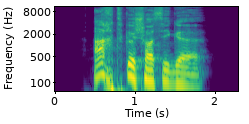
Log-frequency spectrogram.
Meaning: inflection of achtgeschossig: 1. strong/mixed nominative/accusative feminine singular 2. strong nominative/accusative plural 3. weak nominative all-gender singular
- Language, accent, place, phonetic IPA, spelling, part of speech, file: German, Germany, Berlin, [ˈaxtɡəˌʃɔsɪɡə], achtgeschossige, adjective, De-achtgeschossige.ogg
